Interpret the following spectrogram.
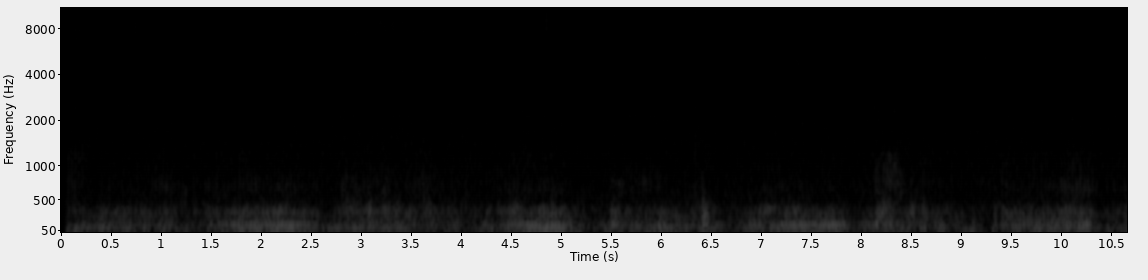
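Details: Caesar, a pet cat, purring while getting rubs and affection; a low, steady rumbling purr in long pulses, each lasting around a second with short breaks between, fairly constant throughout.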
